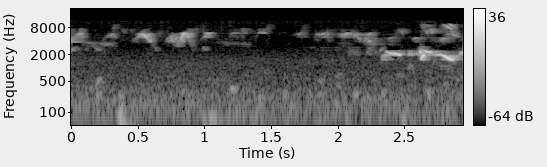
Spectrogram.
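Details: Eurasian golden oriole: thin, high twittering notes lead into a louder, fluty warbled phrase near the end, with a faint low rumble underneath.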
